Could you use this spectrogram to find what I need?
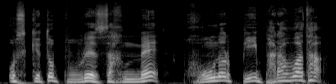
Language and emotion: Urdu, disgusted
